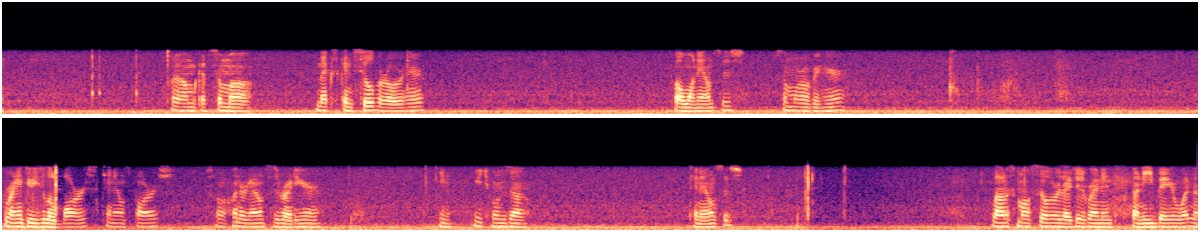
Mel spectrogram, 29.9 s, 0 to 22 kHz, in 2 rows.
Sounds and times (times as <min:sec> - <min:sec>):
Speech: 0:02.1 - 0:03.2, 0:03.9 - 0:05.4, 0:08.4 - 0:10.6, 0:15.0 - 0:19.0, 0:20.4 - 0:21.6, 0:23.6 - 0:24.3, 0:27.3 - 0:29.9.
